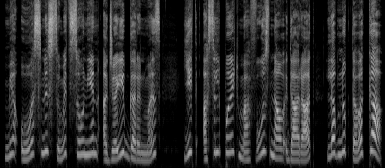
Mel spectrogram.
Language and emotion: Kashmiri, surprised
